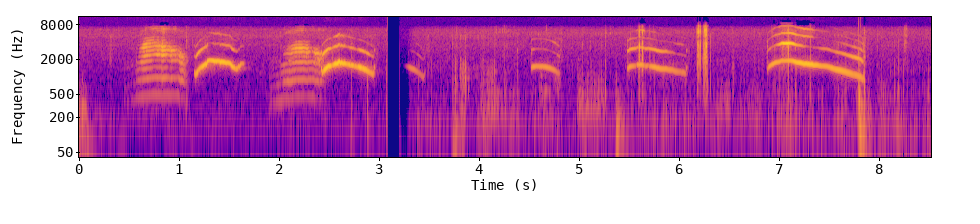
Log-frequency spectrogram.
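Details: A kitten crying out for its mother gives wavering, harmonic-rich meows, the first ones trembling and pulsed, later ones shorter and falling, over a low background rumble with a few knocks.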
